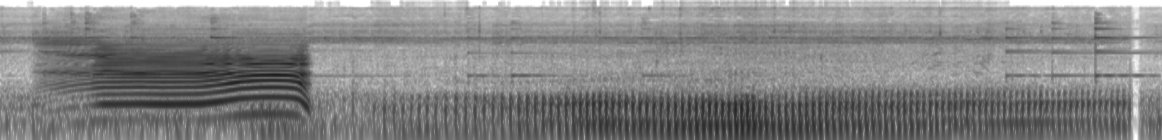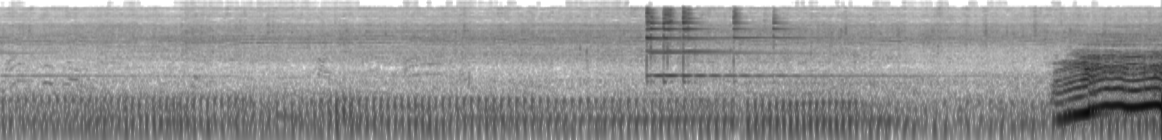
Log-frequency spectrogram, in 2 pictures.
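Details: Tame cows herded along village roads toward the pen in the morning; a rising, harmonic-rich moo opens, followed by a long stretch of low rumbling noise, with a second moo starting at the very end.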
